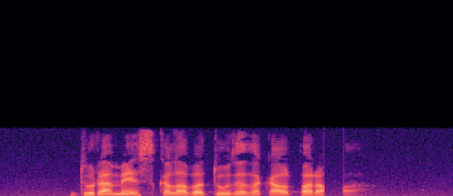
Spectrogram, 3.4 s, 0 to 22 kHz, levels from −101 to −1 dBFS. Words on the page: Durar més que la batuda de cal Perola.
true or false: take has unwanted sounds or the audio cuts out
true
